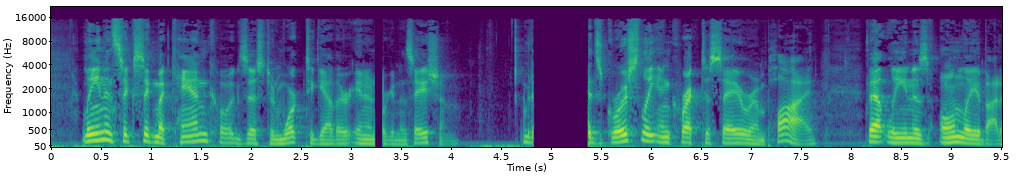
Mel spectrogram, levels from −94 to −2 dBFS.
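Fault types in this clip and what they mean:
Bluetooth stall: Radio interference likely delayed packets to the headphones, so their playback buffer ran empty and output paused until resent data arrived. The speech drops to silence for 0.09 s after "work together in an" and 0.56 s before "grossly incorrect to say", then resumes.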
